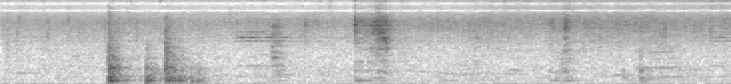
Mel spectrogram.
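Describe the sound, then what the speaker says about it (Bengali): Onion and garlic fry in a pan under a low sizzle, punctuated by several sharp scraping stirs and spoon clinks against the metal, louder early on and then sparser; no speech. "পেঁয়াজ রসুন লাল লাল করে ভেজে নিব"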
